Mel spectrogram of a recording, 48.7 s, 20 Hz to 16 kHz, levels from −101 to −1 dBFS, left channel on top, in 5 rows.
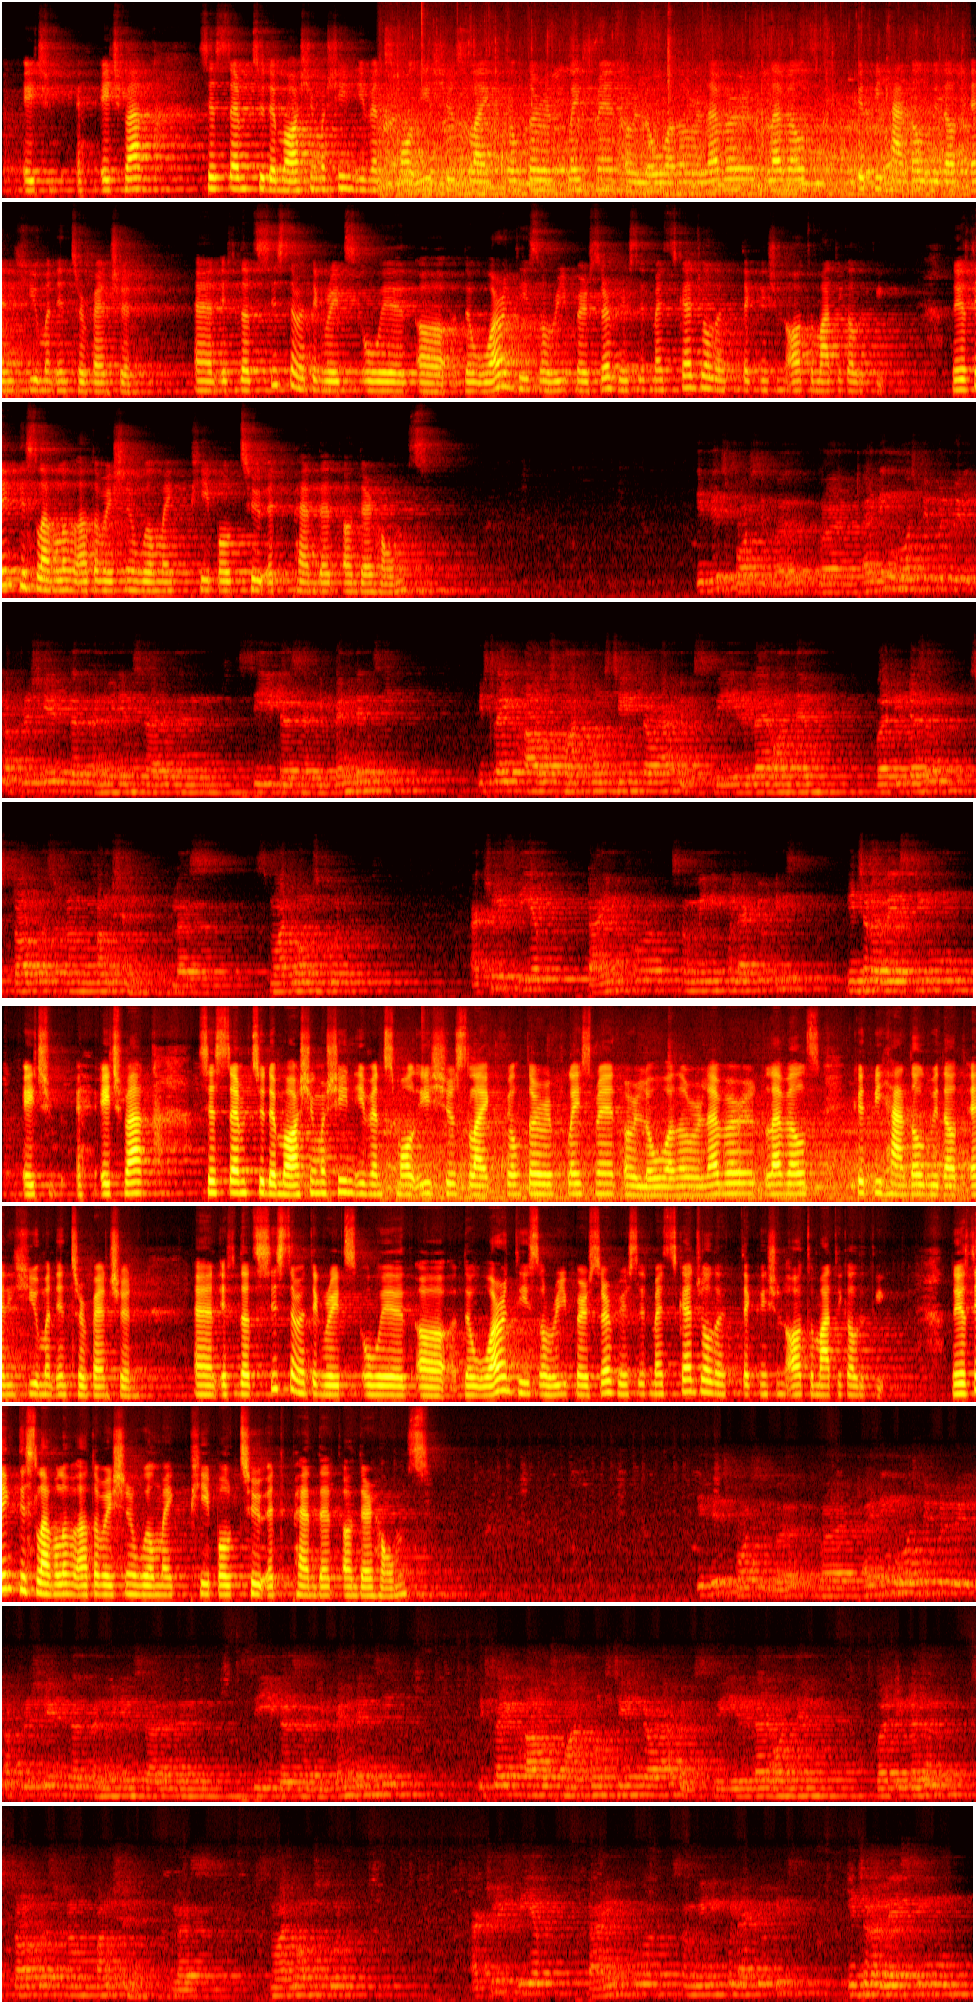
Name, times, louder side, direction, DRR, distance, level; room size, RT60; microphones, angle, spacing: voice 1, 0.2-11.1 11.7-17.0 17.3-18.4 19.0-23.7, right 8 dB, 80° right, 17 dB, 0.4 m, -29 dB
sound 1, 3.7-9.7, left 2 dB, 50° left, 0.8 m, -38 dB
voice 2, 26.4-31.3 31.6-33.2 34.0-37.4 37.9-38.6 38.9-40.4 40.7-41.0 41.5-42.4 43.6-44.4 44.8-46.9 47.4-48.5, equal, 80° left, -6 dB, 2.9 m, -46 dB
18.5 x 9.6 x 4.9 m, 2.1 s
head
